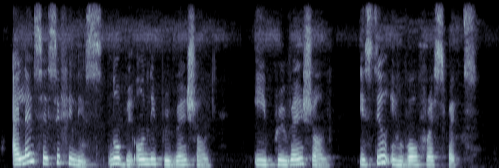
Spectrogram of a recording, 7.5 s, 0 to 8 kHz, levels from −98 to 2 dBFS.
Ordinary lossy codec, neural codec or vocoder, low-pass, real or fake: none; none; none; real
